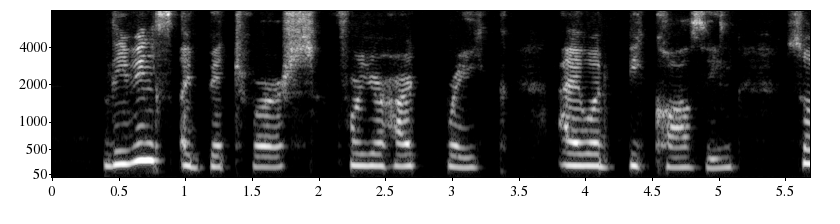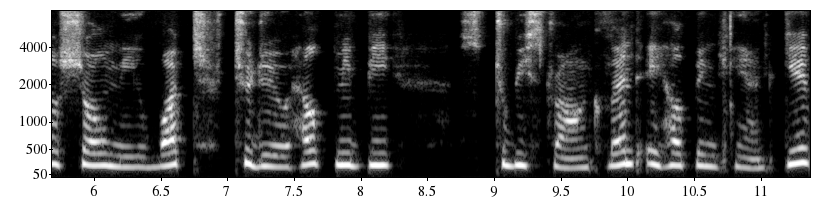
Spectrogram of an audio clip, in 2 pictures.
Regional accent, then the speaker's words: Hudson, New York, United States; I'm 10 years old, and I'm also from Hudson.

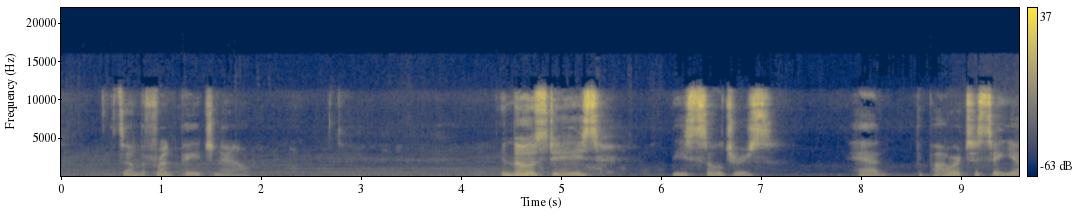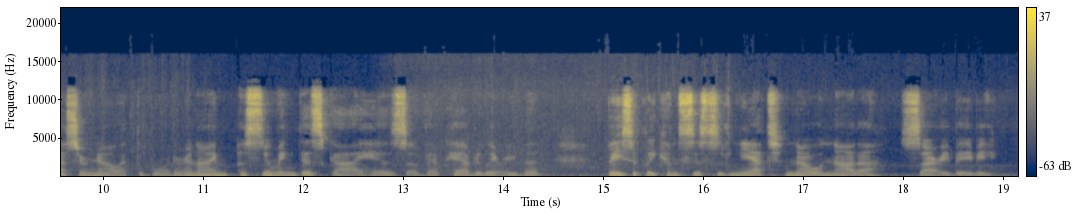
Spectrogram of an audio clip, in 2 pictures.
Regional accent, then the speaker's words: Detroit, Michigan, United States; moved away; since I first left my hometown of Detroit in 1972.

